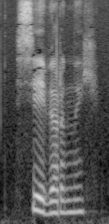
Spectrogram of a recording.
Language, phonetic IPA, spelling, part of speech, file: Russian, [ˈsʲevʲɪrnɨj], северный, adjective, Ru-северный.ogg
- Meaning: 1. north, northern 2. northerly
